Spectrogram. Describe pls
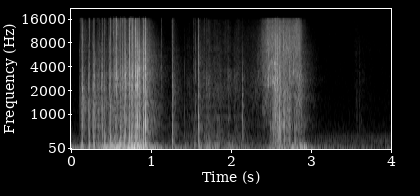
Card Shuffle
shuffling a deck of cards
card-shuffle, shuffle, cards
